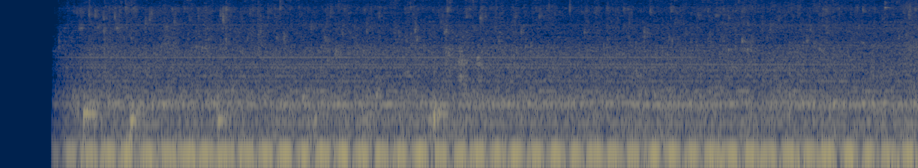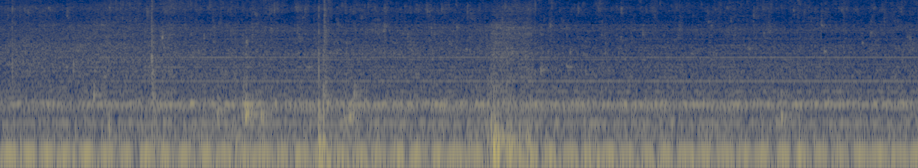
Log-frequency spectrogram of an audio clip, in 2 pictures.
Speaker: See, my secondary drain is burping air. Why is it burping air?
